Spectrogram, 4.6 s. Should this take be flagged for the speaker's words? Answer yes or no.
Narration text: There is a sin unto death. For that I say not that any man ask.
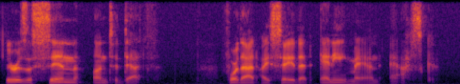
yes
